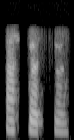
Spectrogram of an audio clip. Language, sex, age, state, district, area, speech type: Bengali, female, 45-60, West Bengal, Darjeeling, rural, conversation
